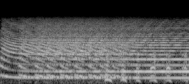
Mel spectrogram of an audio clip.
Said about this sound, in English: Yeah! Hip hop air horn awesome. That's right. I can't get enough of that thing. It's so bad.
